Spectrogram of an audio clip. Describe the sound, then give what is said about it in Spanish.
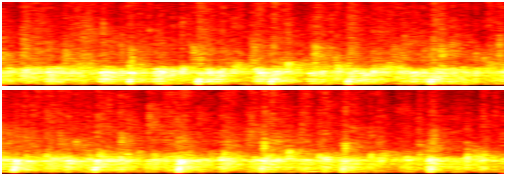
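An audience applauds panelists at a panel discussion on a trade agreement, with dense, steady clapping that holds at an even loudness throughout and no voices. “Démosle un aplauso, por favor, a nuestros panelistas.”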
